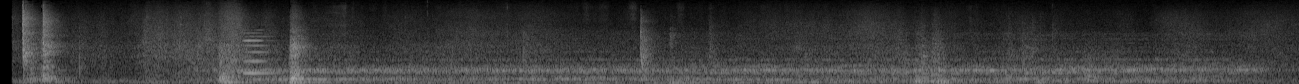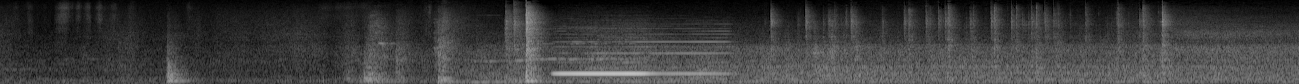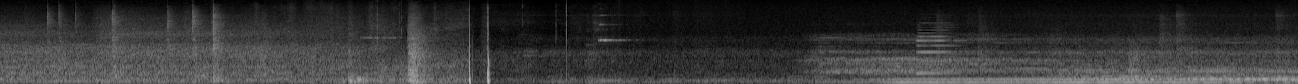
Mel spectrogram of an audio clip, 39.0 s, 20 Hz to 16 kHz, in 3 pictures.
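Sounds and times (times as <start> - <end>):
elevator hum and low rumble: 0.7 - 38.9
elevator doors closing thud: 2.0 - 12.2, 17.4 - 30.6, 34.5 - 38.9
elevator electronic beep: 2.4 - 2.9, 17.8 - 20.5, 29.5 - 30.1.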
